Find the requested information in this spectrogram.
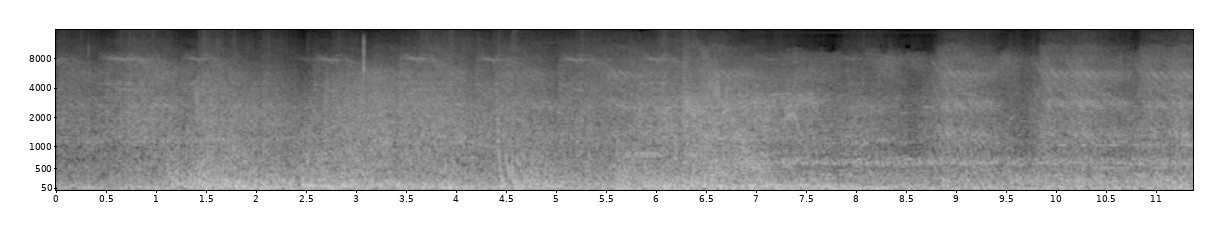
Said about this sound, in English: Yeah, all, I also like the explosions. They're very good explosions.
